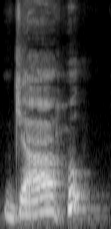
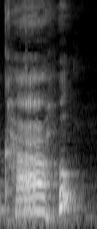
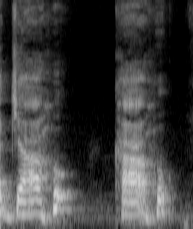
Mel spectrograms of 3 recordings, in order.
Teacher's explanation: ਹਹ ਦੀ ਔਂਕੜ ਹਲਕੀ ਜਿਹੀ ਟੋਨ ਚ ਉਚਾਰਨ ਹੋਏਗੀ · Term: ਲਘੂ ਮਾਤਰਾ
